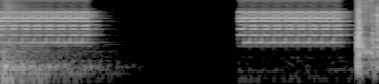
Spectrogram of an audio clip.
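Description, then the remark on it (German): A telephone rings twice with a classic electric bell tone, each ring lasting about a second with a pause between, loud, followed by a brief click as if the receiver is lifted; a call from the Deutsche Bundespost. “Die Deutsche Bundespost ruft TÜMNET-Mitarbeiter Ron Vivier an.”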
